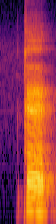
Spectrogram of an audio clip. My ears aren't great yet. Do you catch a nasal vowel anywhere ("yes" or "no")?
no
